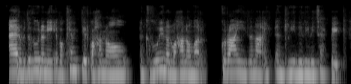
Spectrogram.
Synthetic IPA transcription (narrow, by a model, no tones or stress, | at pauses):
ɛrbədəðuːnəniʔɛvɔkʰɛmdɪrɡ̥waɦanɔlˠənkʰəvlˠɨnɔnwaɦanɔlˠmar | ɡ̥wrajðənaeənriːðˠiɾiːðitʰɛpɪɡ̥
